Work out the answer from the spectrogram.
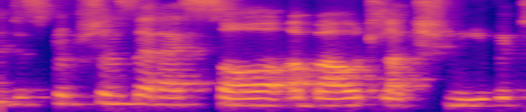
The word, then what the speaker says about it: LXME: And I think she's also now the founder of LXME, very interestingly spelled LXME, Lakshmi, but pronounced Lakshmi, possibly India's first personal finance app for women.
